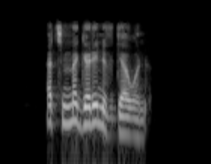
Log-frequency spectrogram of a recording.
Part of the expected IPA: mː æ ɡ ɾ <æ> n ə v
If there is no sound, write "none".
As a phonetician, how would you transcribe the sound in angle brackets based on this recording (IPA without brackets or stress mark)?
i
